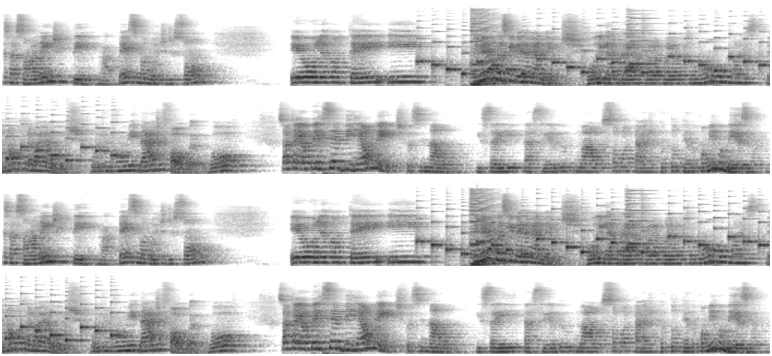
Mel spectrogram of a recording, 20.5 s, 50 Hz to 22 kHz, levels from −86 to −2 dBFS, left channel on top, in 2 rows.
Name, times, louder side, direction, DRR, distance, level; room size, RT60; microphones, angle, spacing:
voice 1, 0.0-2.7 3.0-3.3 3.8-5.6 6.2-13.4 13.9-16.3 16.6-20.3, right 1 dB, 15° right, -6 dB, 0.3 m, -26 dB
sound 1, 5.5-11.7, right 3 dB, 70° right, 0.5 m, -25 dB
2.4 x 2.2 x 3.1 m, 0.74 s
head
